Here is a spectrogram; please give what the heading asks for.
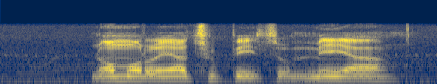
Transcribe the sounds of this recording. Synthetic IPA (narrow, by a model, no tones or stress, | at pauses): nɔmɔɾɔjat͡sʰupʼet͡sʼɔm̩mɪja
